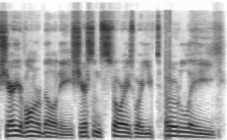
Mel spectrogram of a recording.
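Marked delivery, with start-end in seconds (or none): 0.0-1.1 said much faster, rushed through. Advising listeners on storytelling, saying a word they can't say slowly: said fast. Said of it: "I can't even say that word slowly".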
